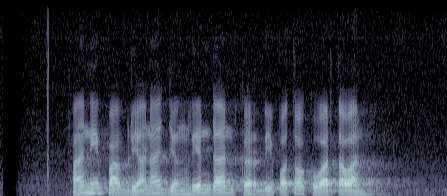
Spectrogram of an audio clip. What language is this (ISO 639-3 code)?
sun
